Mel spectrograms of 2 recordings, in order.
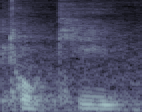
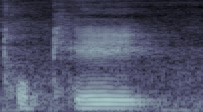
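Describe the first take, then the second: First: The word ends in a short plain 'i' sound. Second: The word ends in a full 'ei' sound. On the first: The speaker calls it wrong. "just now you said toki right" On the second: The speaker calls it right. "so it's just tokay"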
